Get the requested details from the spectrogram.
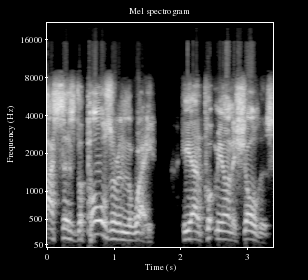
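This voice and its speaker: Talking very fast with lively intonation, a man uses a fairly high pitch for a man and a New York accent. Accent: heavy New York. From New York, Brooklyn. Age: 60s. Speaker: caller. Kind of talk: casual chat.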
